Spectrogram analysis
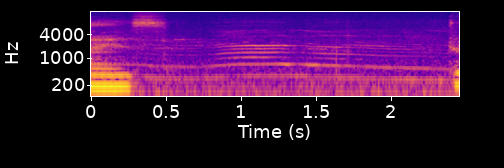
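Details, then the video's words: Morning territorial standoff between street cats in Beaver Falls when two arrive to eat together: a low, sustained, moaning yowl, slightly rising and falling, with a man's voice calling briefly at the start and end. "Yowling street cats of Beaver Falls having a territory convo.."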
